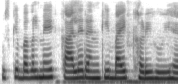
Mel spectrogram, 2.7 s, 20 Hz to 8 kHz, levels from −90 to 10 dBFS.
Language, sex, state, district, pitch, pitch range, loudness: Hindi, female, Jharkhand, Palamu, 245 Hz, 235-255 Hz, -11 LUFS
